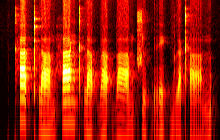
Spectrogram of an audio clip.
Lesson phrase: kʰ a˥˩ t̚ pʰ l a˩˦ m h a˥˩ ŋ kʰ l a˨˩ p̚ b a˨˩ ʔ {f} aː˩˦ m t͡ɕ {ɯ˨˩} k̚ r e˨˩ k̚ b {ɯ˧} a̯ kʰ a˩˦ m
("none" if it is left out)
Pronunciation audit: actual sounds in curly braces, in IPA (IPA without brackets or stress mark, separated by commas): b, ɯ˨˩, ɯ˨˩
